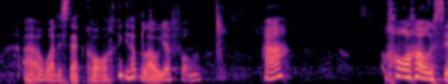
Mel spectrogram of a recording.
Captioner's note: Cantonese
